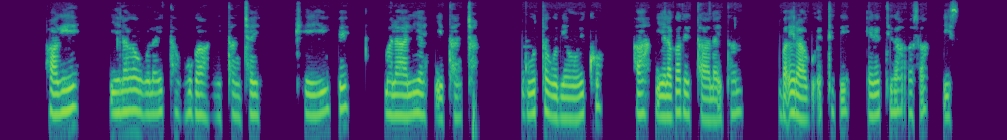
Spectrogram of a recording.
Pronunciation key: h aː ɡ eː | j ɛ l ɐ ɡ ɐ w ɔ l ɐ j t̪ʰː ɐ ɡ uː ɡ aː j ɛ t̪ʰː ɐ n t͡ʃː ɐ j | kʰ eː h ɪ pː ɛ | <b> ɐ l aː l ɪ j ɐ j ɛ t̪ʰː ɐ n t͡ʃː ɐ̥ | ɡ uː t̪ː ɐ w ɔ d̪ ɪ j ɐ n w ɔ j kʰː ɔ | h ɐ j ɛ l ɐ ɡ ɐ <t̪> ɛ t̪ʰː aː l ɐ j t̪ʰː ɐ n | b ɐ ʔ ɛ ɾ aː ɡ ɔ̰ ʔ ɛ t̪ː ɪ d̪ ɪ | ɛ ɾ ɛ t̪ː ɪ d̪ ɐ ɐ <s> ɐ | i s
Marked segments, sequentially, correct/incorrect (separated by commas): incorrect, correct, correct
